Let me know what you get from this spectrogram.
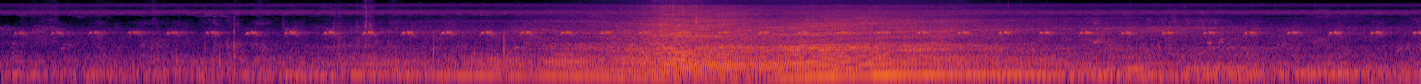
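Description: A bird repeating one short note over and over, about two a second, at a steady pace. A broad rushing noise swells up and fades away about halfway through.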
